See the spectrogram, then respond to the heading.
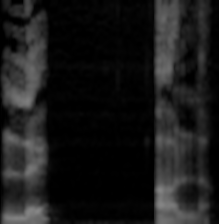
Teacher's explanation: you won't have the possibility to make the liaison between your article and your word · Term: H aspiré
